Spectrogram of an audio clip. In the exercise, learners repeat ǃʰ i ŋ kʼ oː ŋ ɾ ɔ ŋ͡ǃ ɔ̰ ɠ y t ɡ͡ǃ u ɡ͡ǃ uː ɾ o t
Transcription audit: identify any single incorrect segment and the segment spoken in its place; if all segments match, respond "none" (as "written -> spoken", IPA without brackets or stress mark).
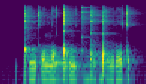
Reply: ɠ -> ŋ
